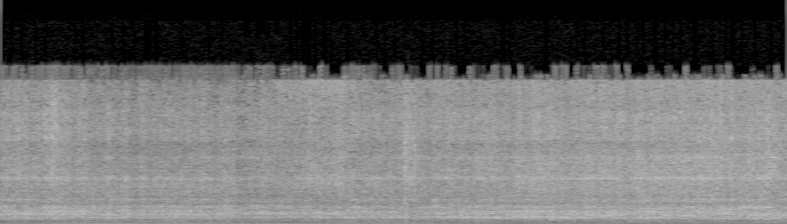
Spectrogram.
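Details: Toyota Echo engine idling after an intake replacement, with the radiator removed and no coolant: a constant loose rattle through the idle from a worn water pump bearing wobbling on its shaft; the water pump is finished.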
